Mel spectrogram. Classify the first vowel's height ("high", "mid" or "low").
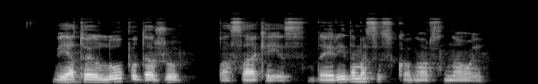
high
